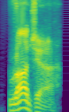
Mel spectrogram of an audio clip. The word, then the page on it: raja: British English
